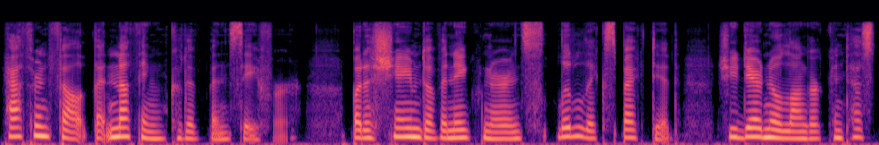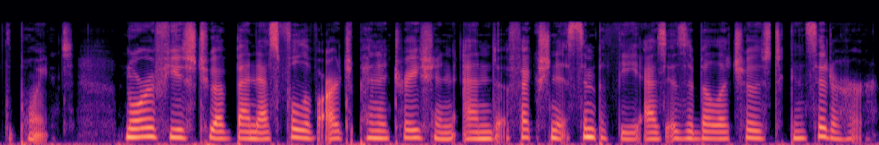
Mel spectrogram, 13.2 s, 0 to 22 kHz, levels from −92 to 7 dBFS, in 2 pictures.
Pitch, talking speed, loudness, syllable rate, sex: 200 Hz, 185 wpm, -20 LUFS, 6.3 syllables/s, female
